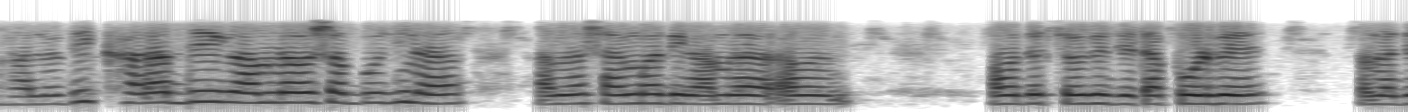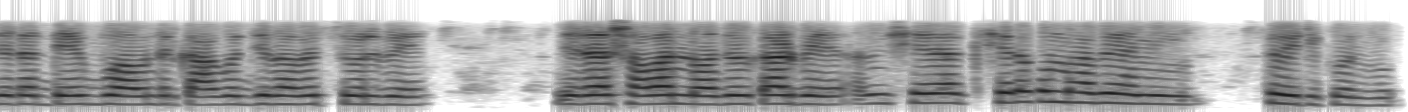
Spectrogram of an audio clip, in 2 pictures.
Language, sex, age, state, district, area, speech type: Bengali, female, 18-30, West Bengal, Hooghly, urban, conversation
